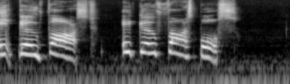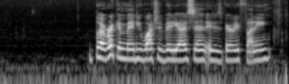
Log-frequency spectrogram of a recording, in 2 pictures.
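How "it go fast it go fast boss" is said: big dumb British orc voice. Describing orcs in a video, the speaker does a big dumb stereotype british accent. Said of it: "big, dumb, stereotype British accent".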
